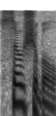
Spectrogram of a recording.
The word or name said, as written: sociable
